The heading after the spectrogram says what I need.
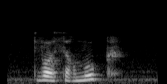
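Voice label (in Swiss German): "wassermuck", Alsatian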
